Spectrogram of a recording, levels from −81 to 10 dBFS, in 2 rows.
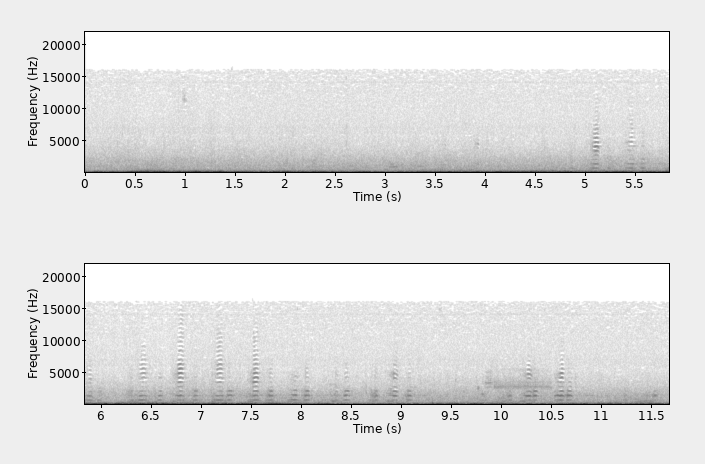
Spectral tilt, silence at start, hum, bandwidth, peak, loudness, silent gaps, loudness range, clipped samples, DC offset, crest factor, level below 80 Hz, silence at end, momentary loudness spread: -6.5 dB/octave; 0 s; none; 6 kHz; -2 dBFS; -27 LUFS; none; 4 LU; under 0.1%; under 0.1%; 14 dB; -18 dBFS; 0 s; 7 LU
